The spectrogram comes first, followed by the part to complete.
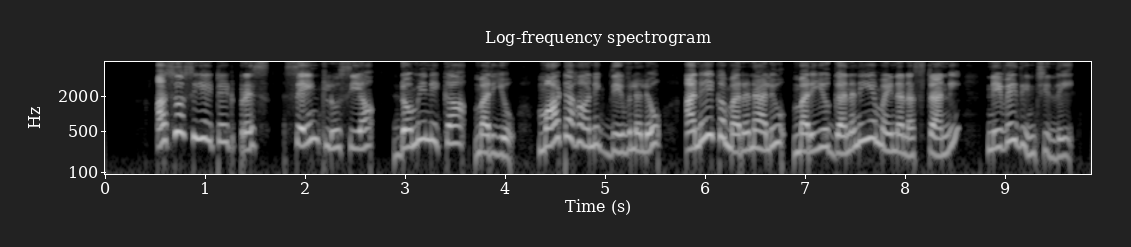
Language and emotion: Telugu, neutral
